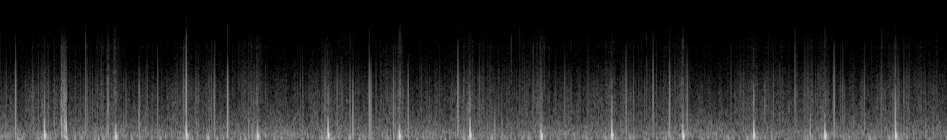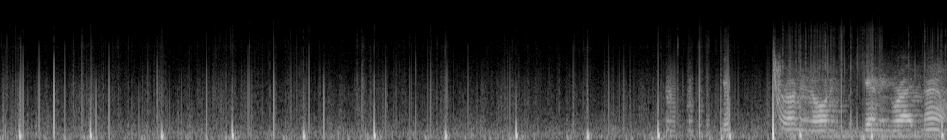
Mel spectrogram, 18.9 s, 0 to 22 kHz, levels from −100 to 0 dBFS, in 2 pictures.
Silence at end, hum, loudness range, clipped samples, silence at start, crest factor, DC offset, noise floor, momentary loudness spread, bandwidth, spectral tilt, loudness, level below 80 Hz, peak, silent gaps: 0 s; none; 5 LU; under 0.1%; 0 s; 32 dB; under 0.1%; -49 dBFS; 20 LU; 6 kHz; -10 dB/octave; -33 LUFS; -46 dBFS; 0 dBFS; none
